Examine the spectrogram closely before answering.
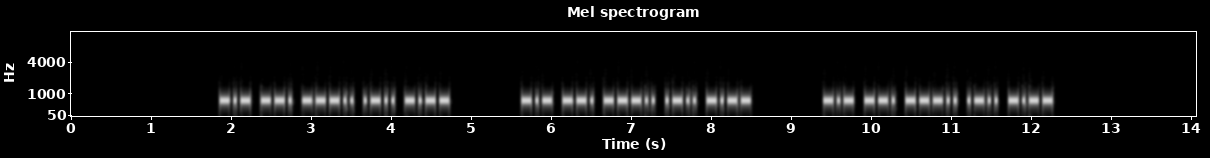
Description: Morse code, heard as a keyed tone, about 27 wpm, 700 Hz. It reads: KG8LY KG8LY KG8LY
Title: USA Call Signs - 5 Characters - Repeated 3x - 28wpm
